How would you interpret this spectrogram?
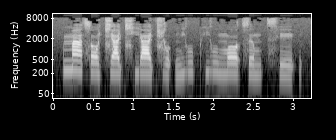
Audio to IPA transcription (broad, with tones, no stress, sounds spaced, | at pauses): m ã˥˧ s ɔ˧ t͡ɕ a˧ t͡ɕʰ j a˧ t͡ɕ o˨ ʔ n̪ j u˥˧ pʰ j u˥˧ m ɔ˥˧ t͡s ə˧ m t͡sʰ e˨ ʔ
